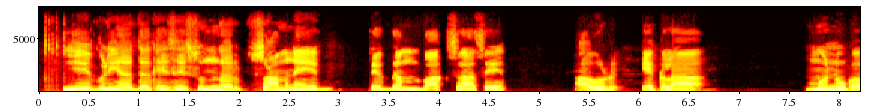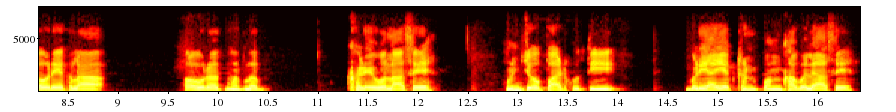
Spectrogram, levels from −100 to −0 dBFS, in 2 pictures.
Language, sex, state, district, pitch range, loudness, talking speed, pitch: Halbi, male, Chhattisgarh, Bastar, 155-170 Hz, -14 LUFS, 100 wpm, 160 Hz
